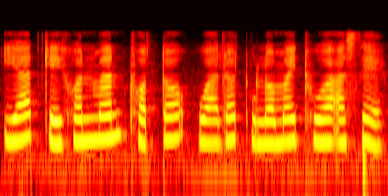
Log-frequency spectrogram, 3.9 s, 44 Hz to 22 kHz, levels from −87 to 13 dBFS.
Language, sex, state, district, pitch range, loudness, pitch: Assamese, female, Assam, Kamrup Metropolitan, 245-265 Hz, -16 LUFS, 255 Hz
